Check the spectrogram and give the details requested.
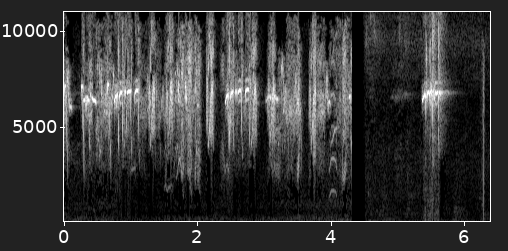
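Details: Blue-crowned hanging parrot, recording suited for luring in bird trapping: busy stream of very high shrill chirps and thin whistled notes, then a short pause and one last sharp burst.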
